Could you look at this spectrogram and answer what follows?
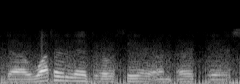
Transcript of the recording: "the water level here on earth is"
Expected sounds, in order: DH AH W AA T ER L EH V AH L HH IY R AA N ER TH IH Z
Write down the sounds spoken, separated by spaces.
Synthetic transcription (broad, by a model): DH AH W AA T ER L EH B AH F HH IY R AA N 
